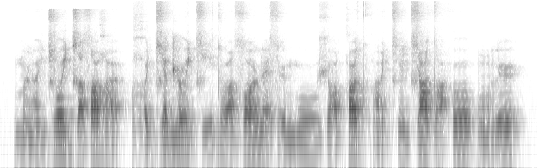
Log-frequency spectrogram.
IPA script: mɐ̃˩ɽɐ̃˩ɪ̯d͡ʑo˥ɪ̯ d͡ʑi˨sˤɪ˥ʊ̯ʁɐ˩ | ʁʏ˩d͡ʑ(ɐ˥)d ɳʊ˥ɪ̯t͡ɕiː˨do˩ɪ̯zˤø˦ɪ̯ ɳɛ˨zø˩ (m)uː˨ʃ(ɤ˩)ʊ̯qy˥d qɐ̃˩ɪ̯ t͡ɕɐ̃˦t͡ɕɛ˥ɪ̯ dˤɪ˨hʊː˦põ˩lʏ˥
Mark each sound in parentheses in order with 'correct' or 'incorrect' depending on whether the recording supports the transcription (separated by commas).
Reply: correct, correct, incorrect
